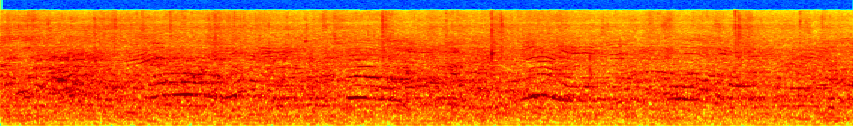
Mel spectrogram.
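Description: A crowd cheers and shouts, echoing in a large indoor hall.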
